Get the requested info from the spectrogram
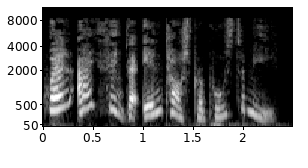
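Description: A woman voicing a spirited, sharp-tongued clanswoman wife with a feisty, scolding manner in an audiobook. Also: sits high, sing-song, normal speed, dry recording, voice pushed up. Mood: teasing.

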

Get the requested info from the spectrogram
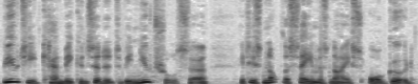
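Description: A man voicing a quiet, earnest, humble young man in a storybook reading, speaking softly. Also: mid-range voice, big pitch swings, fairly quick, slightly rough, no room sound, pitched above the performer's own voice. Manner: soft, small, earnest.

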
